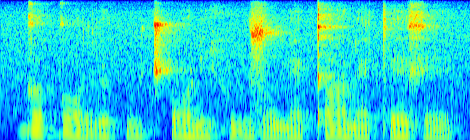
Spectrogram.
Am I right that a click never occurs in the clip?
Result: yes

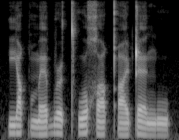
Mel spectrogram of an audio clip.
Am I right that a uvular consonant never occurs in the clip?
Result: no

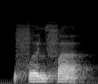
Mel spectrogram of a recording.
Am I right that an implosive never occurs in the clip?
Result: yes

